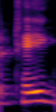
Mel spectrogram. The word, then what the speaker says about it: take: TAKE, দেখেন TAKE, এটা টেকি বলা যাবে না, এটা ঠেইক বলতে হবে।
